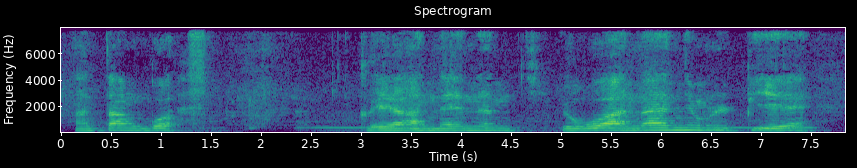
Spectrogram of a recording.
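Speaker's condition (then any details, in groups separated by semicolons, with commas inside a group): Parkinson's disease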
